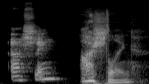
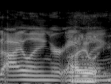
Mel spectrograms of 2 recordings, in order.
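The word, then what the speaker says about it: Aisling: one is a-i-s-l-i-n-g and I would guess that's eiling here is Google telling it or this is a website that that is going to pronounce it for us Ashley isn't that tricky yeah I would have said Island yeah all right next one is c-a-o-i-m-h-e kyom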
